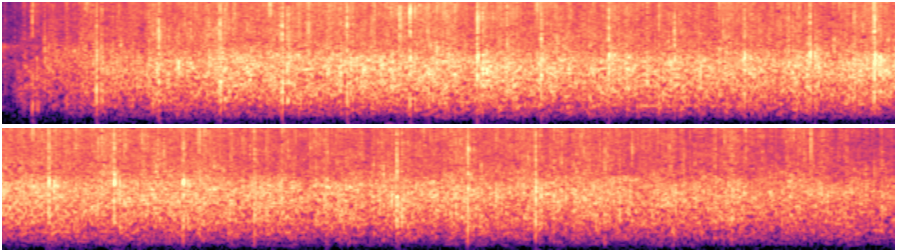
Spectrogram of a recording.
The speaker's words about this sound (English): Give one more round of applause to all of the students.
